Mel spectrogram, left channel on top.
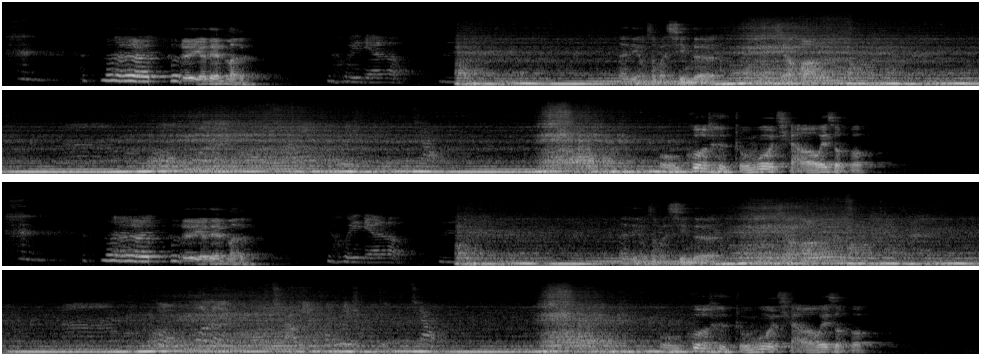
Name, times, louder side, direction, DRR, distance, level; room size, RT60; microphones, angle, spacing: voice 1, 0.0-0.8 1.1-1.6 3.2-4.0 4.4-5.0 7.7-9.3 10.4-14.1, right 3 dB, 45° right, -2 dB, 1.3 m, -45 dB
voice 2, 1.0-2.5 6.2-7.3 7.5-8.4 16.3-18.4, left 3 dB, 35° left, 2 dB, 0.4 m, -29 dB
sound 1, 4.5-16.7, left 2 dB, 10° left, 0.8 m, -28 dB
6.7 x 2.8 x 5.1 m, 0.69 s
head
